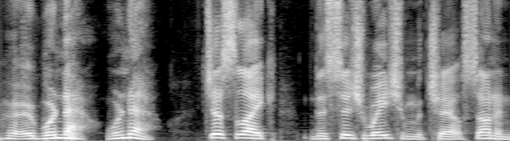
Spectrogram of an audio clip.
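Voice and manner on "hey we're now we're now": put-on rowdy voice, higher pitch. Recalling a cellmate angry about borrowed headphones, rowdy Silva impression. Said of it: "he'd be getting rowdy".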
